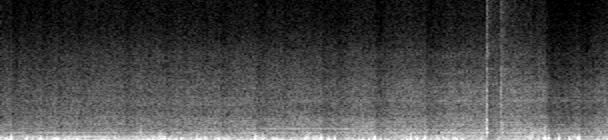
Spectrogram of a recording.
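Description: Compact loader's engine running steadily as it hauls a treetop along a highline rope, with an uneven low rumble over it and one sharp click about five seconds in.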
